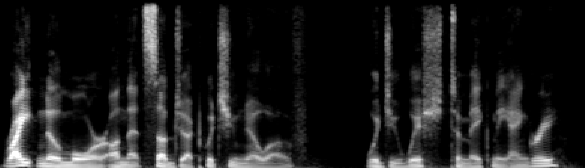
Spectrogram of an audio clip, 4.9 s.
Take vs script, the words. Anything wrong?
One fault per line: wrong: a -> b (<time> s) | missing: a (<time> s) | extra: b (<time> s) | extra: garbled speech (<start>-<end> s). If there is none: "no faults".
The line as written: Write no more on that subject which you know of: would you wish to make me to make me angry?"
missing: to make me (4.2 s)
